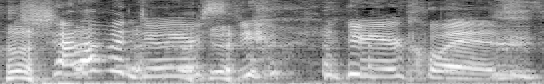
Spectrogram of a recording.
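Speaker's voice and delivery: laughing retort. Real, not acted. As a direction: say it through laughter.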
